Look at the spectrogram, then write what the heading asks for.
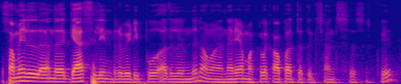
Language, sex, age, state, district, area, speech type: Tamil, male, 18-30, Tamil Nadu, Coimbatore, rural, spontaneous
